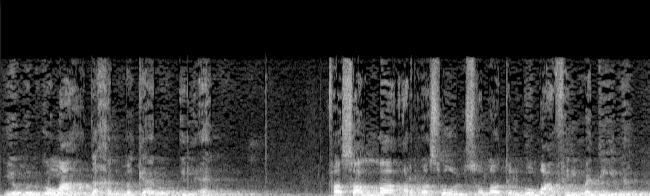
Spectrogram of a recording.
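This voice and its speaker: A man's voice: fairly high pitch, expressive, brisk, darkish tone. A man with an Egyptian accent teaching a religious lesson, often firing questions at his students and waiting for them to answer. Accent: Egyptian Arabic. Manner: quizzes students with frequent call-and-response questions. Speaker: Islamic jurisprudence teacher. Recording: echoey hall reverb.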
